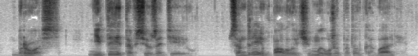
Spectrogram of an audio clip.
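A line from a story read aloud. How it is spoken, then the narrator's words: Quiet. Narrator (Russian): тихо сказал он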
